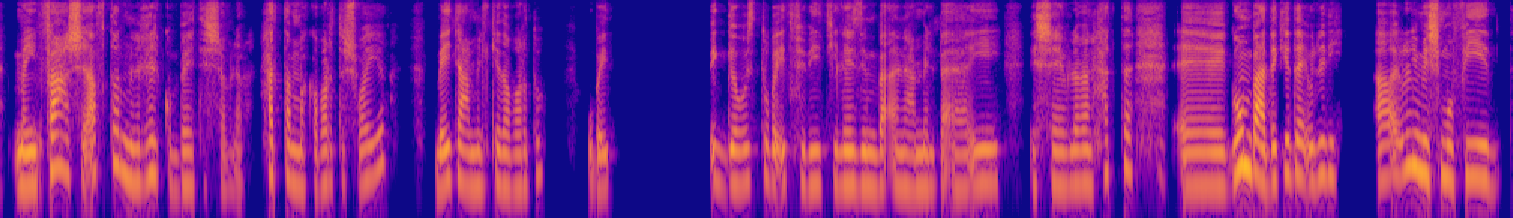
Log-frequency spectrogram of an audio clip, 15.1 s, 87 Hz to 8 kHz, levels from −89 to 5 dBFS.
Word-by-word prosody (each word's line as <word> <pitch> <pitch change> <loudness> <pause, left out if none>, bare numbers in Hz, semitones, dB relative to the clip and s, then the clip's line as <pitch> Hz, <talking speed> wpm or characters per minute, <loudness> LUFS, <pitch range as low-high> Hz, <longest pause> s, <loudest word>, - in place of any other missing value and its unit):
ما 170 0 +4
ينفعش 230 +7 +6
أفطر 265 +4 0
من 200 -6 -2
غير 205 +4 -2
كوباية 170 -1 -7
الشاي - - +1
بلبن، - - -14 0.2
حتى 210 -1 -1
أمّا 175 -3 -3
كبرت 175 +2 -7
شوية 200 +10 -3 0.5
بقيت 185 +4 +2
أعمل 170 -2 0
كده 180 -2 -4
برضه، 170 +7 -9 0.4
وبقيت 330 0 -5 0.9
اتجوزت، 180 +2 -2
وبقيت 180 -1 -2
في 180 - -5
بيتي 175 +1 -4
لازم 170 -1 0
بقى 170 0 -2
نعمل 165 0 -4
بقى 165 0 -6
إيه، 180 +1 -3 0.3
الشاي 175 0 +4
بلبن. 175 +1 -2
حتى 225 +4 -5 0.5
آآ، 170 0 +1
جُم 240 +9 +6
بعد 190 -5 +7
كده 215 +3 +1
يقولوا 200 +1 -1
لي 210 -1 -6 0.4
آه، 195 +1 +2
يقولوا 235 +5 -1
لي: 255 - +5
"مش 215 -1 +7
مفيد."، 195 -2 -1
180 Hz, 160 wpm, -23 LUFS, 170-210 Hz, 0.9 s, بعد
